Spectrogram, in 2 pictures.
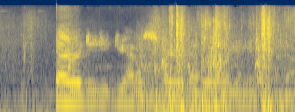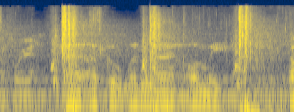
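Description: A blade squelches wetly into flesh.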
